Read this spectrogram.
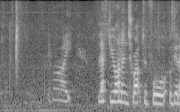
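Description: A young boy speaks nearby.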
